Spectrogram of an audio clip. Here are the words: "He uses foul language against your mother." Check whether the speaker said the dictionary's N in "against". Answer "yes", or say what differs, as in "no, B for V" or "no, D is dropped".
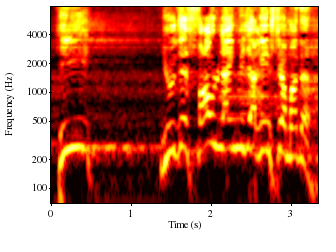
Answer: yes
